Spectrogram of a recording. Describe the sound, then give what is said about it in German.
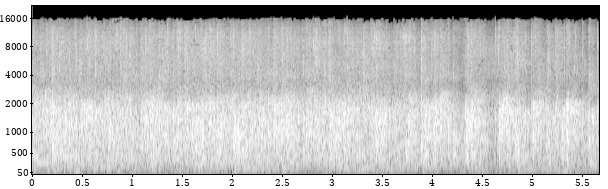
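Steady, dense applause from an audience in Eigen im Enstal fills the whole stretch, loud, with a continuous wash of many hands clapping and no clear pauses. “Ein großer Applaus des Baldhammer-Virtuosen derzeit.”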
